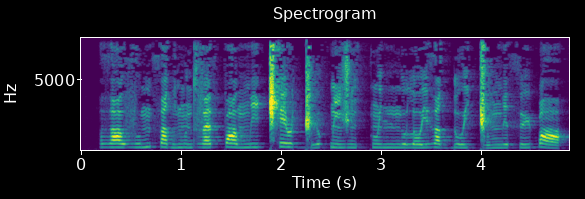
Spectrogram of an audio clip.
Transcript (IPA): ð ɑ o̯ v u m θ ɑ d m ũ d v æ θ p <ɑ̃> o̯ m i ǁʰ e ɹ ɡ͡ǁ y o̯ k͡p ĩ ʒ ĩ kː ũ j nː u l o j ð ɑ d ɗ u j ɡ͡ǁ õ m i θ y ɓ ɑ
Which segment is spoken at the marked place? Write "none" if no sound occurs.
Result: ɑ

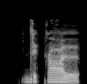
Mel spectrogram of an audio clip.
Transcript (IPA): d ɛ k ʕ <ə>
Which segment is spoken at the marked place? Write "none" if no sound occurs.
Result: ə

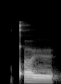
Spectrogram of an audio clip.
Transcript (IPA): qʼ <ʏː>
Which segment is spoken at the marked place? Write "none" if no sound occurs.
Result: ʏː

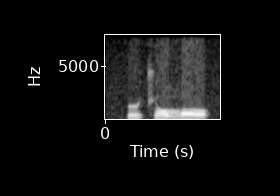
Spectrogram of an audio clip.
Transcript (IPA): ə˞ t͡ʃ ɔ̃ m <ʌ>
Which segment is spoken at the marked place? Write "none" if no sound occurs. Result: ɔ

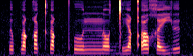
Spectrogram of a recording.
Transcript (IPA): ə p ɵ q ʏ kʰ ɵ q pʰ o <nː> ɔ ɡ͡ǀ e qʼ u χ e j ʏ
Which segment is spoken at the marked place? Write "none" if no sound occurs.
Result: nː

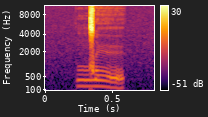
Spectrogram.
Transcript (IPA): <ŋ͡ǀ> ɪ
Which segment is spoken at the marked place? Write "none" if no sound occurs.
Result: ŋ͡ǀ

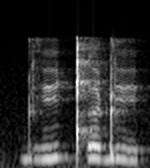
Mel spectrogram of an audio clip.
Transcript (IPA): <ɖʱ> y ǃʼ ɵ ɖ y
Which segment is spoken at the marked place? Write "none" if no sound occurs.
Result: ɖʱ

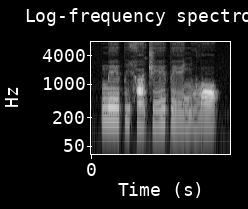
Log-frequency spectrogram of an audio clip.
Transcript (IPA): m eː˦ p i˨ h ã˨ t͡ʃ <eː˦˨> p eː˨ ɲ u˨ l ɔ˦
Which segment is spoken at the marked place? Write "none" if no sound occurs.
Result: eː˨˦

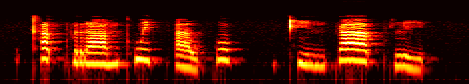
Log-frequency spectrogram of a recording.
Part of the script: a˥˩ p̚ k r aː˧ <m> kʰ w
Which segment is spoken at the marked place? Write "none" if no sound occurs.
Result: m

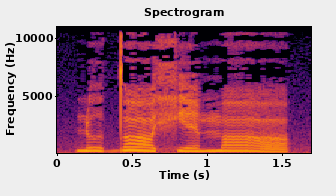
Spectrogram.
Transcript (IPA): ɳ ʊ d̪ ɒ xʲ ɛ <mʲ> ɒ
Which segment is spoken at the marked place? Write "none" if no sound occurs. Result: m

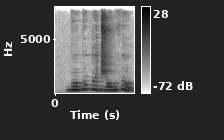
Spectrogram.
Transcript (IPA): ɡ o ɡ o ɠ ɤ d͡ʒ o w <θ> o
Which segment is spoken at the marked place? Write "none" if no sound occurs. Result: θ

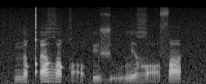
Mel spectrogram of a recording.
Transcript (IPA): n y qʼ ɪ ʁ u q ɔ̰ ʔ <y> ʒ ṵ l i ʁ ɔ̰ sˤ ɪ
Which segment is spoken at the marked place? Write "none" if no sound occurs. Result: y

